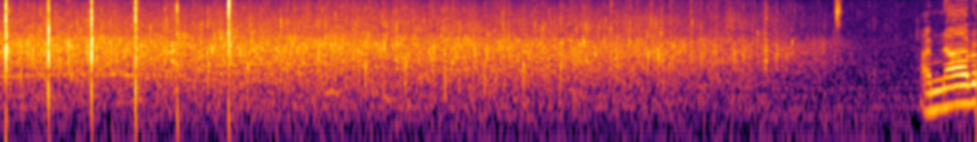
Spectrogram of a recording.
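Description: An audience applauds and cheers in a large hall, then fades.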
